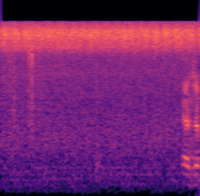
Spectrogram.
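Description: A steady high-pitched hiss fills a pause in speech, and a man's voice starts again near the end.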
